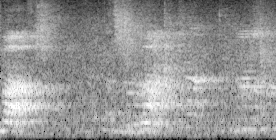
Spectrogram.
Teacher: What are the articulators? Upper lip and lower lip. Nothing else.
